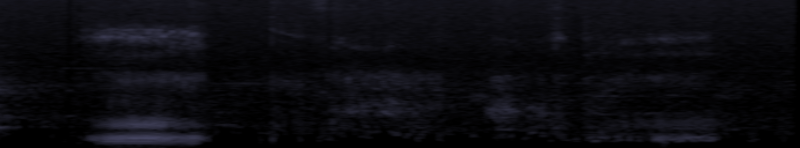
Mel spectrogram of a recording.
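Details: A pet dog snoring while asleep: one louder rattling snore, then softer snuffling breaths.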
